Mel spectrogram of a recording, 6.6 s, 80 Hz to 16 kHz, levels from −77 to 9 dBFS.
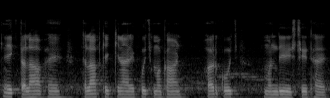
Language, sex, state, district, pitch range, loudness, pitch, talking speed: Hindi, male, Uttar Pradesh, Budaun, 110-120 Hz, -36 LUFS, 115 Hz, 120 wpm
